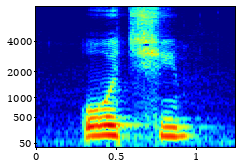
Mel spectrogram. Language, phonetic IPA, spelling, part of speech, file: Ukrainian, [ˈɔt͡ʃʲi], очі, noun, Uk-очі.ogg
- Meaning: nominative/accusative/vocative plural of о́ко (óko)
